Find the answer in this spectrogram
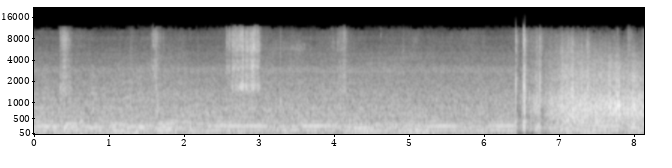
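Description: Military band music with low held notes, with a sharp clatter of rifles about six and a half seconds in as a rank of guardsmen drops to a kneeling firing position, followed by a second of louder rushing noise.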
